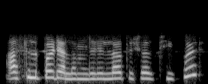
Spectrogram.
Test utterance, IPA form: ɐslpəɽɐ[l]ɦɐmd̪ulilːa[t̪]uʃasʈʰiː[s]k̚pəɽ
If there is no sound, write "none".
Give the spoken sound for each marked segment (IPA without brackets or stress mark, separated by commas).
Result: l, t̪, none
